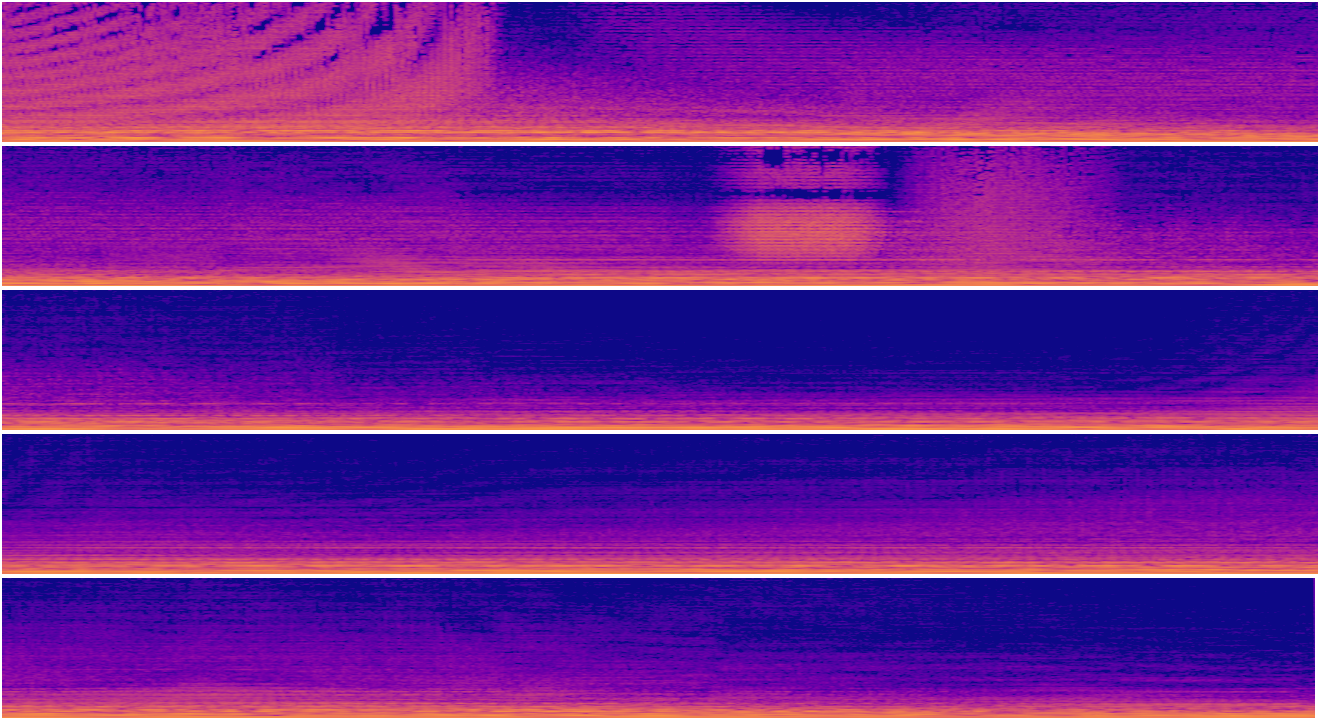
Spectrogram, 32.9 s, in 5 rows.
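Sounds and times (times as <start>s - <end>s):
meditation drone: 0.0s - 32.8s.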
